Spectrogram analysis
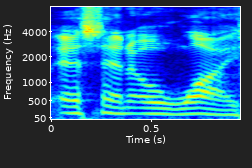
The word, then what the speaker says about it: Senoia: And I know I've heard people say it like it's almost spelled S-N-O-Y, Snoy. Right. You say it Snoy, Senoy, Senoia.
